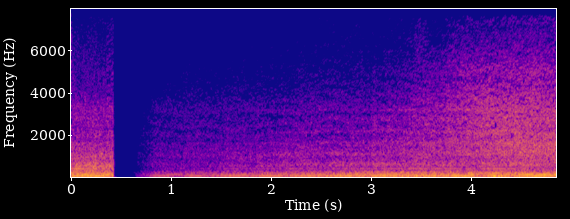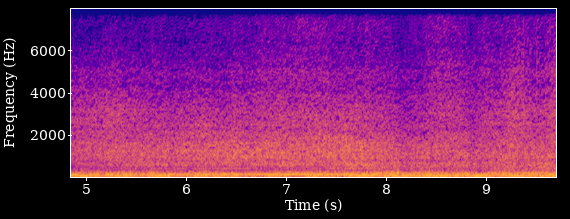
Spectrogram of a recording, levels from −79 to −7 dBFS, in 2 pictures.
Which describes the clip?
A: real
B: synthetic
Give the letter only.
A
